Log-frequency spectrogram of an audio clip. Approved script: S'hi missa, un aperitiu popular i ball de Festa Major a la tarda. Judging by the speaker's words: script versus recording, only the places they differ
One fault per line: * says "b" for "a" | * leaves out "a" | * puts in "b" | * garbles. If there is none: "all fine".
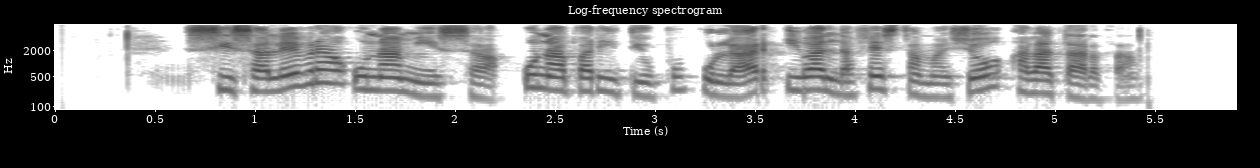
* puts in "celebra una"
